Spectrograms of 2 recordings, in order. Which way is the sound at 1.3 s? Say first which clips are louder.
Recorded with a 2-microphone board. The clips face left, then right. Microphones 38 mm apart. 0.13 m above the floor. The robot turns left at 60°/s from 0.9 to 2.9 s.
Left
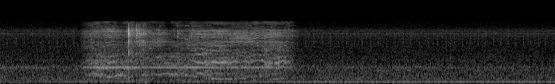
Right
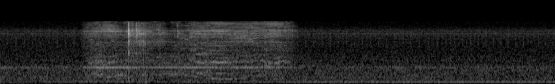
Even; 15° left (ahead or behind).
